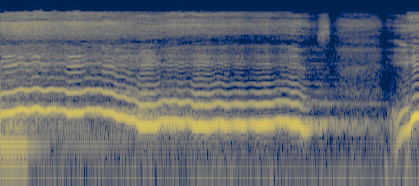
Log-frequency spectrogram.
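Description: A voice humming: it slides up into a held note, drops to a lower held note, and stops about three seconds in.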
